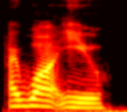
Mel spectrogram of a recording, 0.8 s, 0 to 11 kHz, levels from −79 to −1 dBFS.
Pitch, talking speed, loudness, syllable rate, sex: 155 Hz, 225 wpm, -17 LUFS, 4.7 syllables/s, female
